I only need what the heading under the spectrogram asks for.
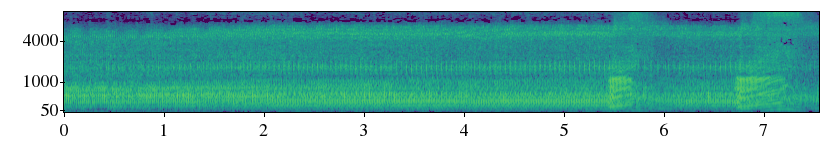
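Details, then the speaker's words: Weedeater two-stroke trimmer that dies when the throttle is squeezed, with the L (idle) mixture screw turned richer using an ink pen as a carb tool. The first turn raised engine speed and it ran fine; the second turn slowed it; speed changes with mixture adjustment. "the engine changed both times when I added fuel the first time the engine speed increased and it ran fine but I added more fuel the second time it actually slowed the engine down"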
